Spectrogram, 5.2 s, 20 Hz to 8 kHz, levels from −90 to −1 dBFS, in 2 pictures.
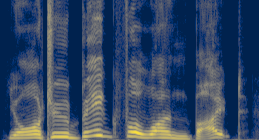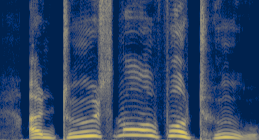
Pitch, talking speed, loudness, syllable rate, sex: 215 Hz, 125 wpm, -18 LUFS, 2.9 syllables/s, female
